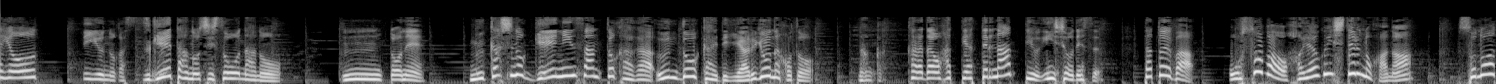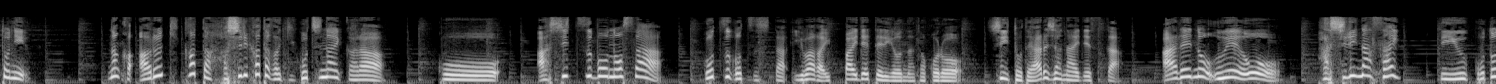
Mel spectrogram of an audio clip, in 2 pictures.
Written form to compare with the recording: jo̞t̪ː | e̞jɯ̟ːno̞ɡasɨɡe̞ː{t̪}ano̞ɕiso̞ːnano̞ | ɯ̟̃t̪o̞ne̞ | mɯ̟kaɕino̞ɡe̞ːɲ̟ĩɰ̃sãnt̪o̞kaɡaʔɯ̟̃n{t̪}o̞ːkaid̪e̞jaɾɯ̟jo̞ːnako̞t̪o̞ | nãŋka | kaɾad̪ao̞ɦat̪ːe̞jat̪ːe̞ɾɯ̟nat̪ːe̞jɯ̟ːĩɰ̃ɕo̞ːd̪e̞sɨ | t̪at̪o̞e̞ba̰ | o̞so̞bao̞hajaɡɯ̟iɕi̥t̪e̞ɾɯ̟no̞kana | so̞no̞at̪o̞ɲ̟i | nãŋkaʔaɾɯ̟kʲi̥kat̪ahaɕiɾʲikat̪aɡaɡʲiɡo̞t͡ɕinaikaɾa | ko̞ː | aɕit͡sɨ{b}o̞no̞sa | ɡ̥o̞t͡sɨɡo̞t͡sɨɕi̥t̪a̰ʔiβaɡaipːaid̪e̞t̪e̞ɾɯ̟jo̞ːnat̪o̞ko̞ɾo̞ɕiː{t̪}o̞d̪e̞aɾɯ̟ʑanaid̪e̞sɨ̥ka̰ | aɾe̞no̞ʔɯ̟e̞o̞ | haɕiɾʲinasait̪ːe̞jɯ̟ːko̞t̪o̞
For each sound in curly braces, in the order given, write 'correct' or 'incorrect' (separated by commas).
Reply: correct, incorrect, correct, correct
